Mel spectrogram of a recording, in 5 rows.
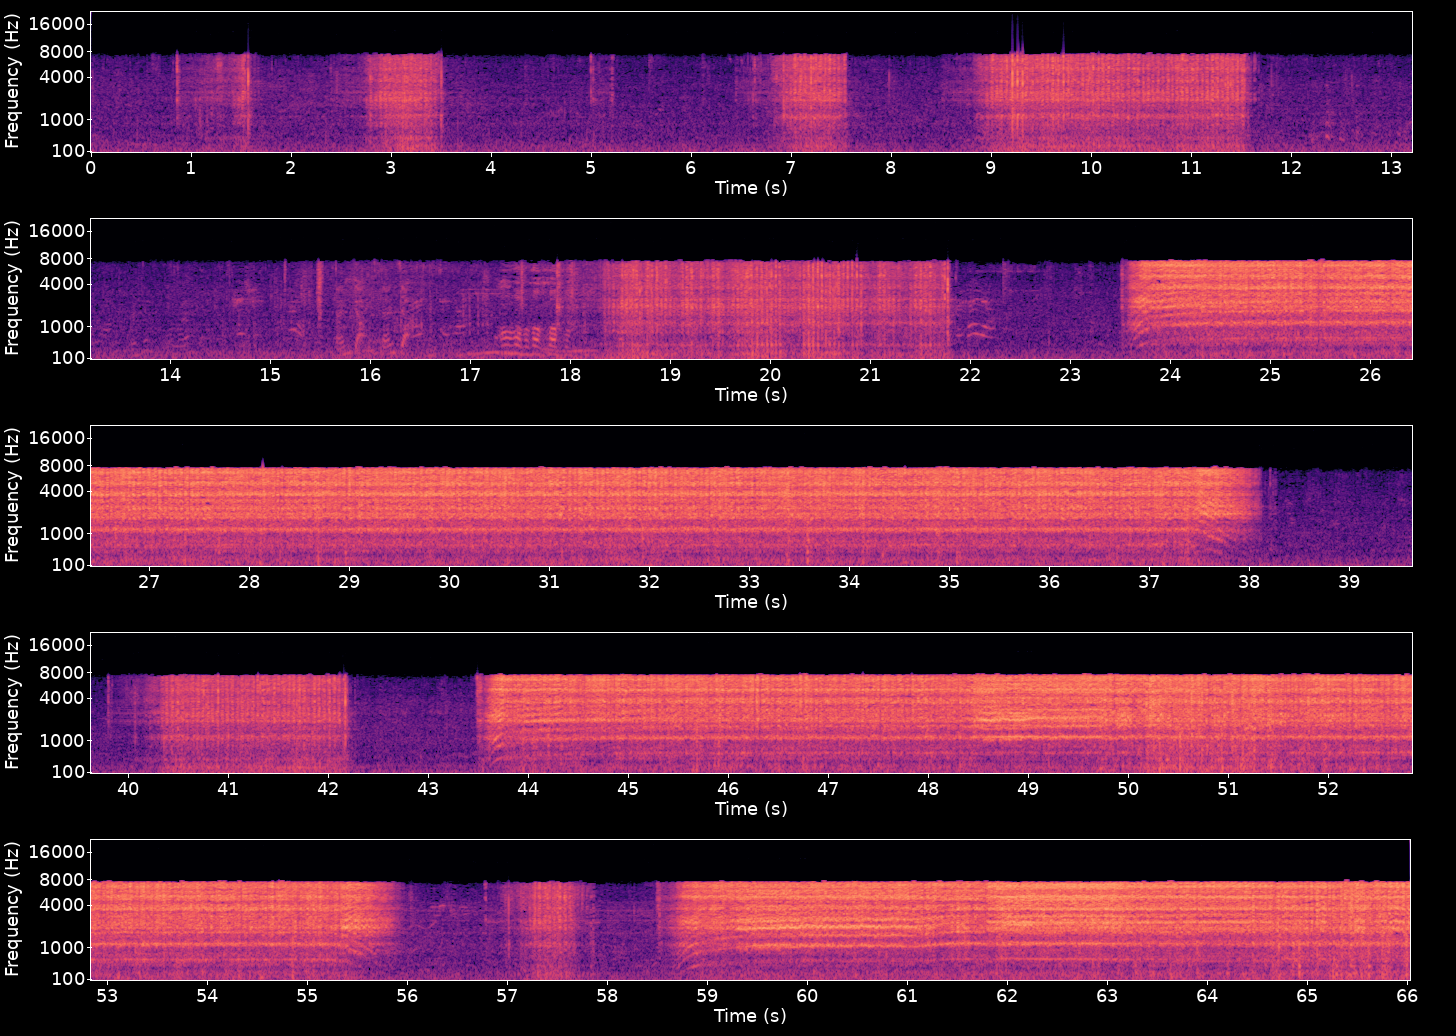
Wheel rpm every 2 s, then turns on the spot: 0, 10, 0, 10, 10, 30, 0, 0, 0, 20, 30, 20, 140, 160, 160, 160, 160, 160, 140, 0, 30, 10, 130, 150, 150, 150, 160, 130, 10, 60, 140, 160, 160.
2-4 6-12 18-22 40-42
